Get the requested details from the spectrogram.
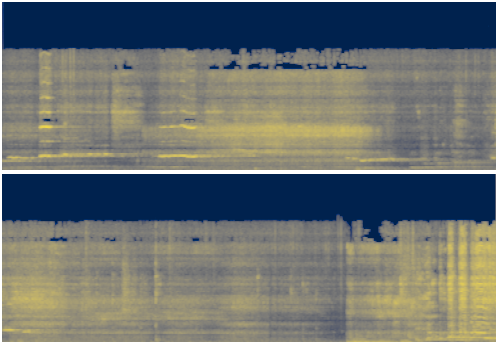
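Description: Music plays from a record on a turntable.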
